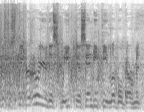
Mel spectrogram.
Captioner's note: some Applause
